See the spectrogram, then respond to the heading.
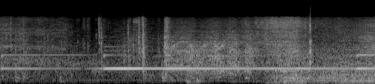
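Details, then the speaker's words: Vehicle with front and rear fuel tanks, started on the low rear tank: a chime, a short crank, then it fires right up to a smooth, steady idle with warning lights out and no smoke. A faint exhaust leak is not audible from inside. "so fires right up the uh it's on the rear tank now it's a little low but uh you click it over to front tank it's got more fuel on there you can see all the lights go out no smoking running nice and smooth"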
